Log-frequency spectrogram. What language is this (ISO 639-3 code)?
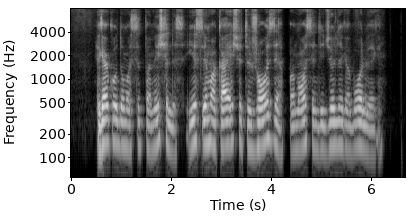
lit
